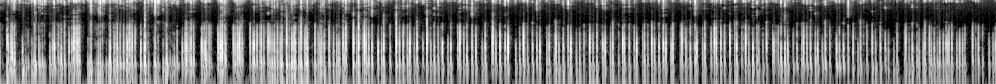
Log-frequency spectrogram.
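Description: A large, round, flat, solid cork board held upright is scratched and tapped with the fingertips and short nails of both hands. The result is a steady stream of rapid, dull, low thuds with very short decay, over a faint high scratchy hiss.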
